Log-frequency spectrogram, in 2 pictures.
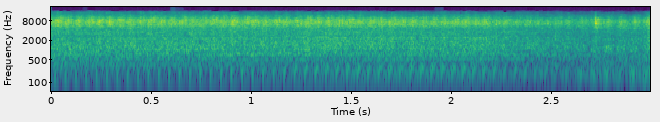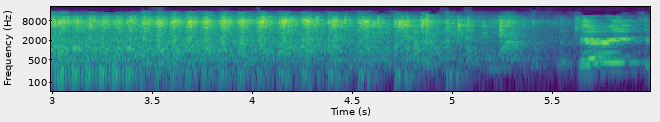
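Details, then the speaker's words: Mower cranking on the same restored lead-acid battery, charged as far as it will take, still with one bad cell; previously would not crank at all. Steady even churning about two to three turns a second for five seconds, then a brief roar. Normal cranking. "A battery that would not crank this mower under any circumstances. You could charge it all day long and it would not crank the mower over at all. Now it cranks it, even with the one bad cell."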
